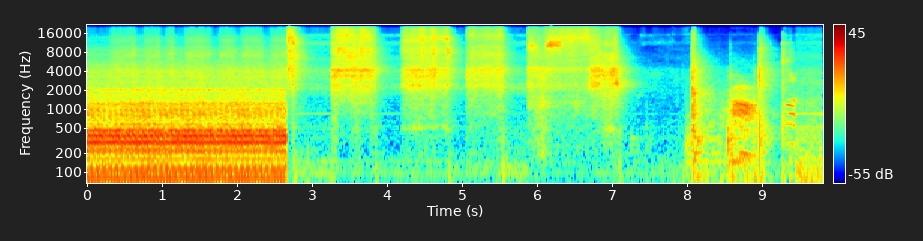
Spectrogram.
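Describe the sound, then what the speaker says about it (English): An air compressor hose blasts air through a dirt bike carburetor in bursts: one long hiss, then several short sprays separated by pauses, loud and close. "I'm gonna also go run the compressor and blow air through every hole that I can get to right here."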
